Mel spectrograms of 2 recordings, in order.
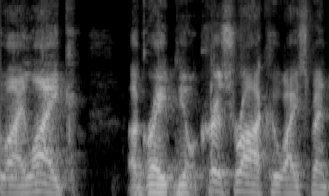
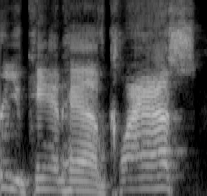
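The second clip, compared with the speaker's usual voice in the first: ordinary delivery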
